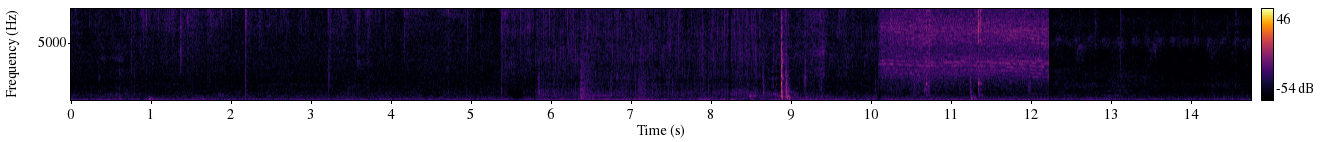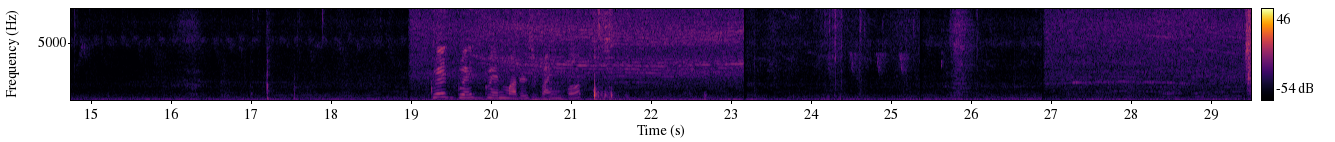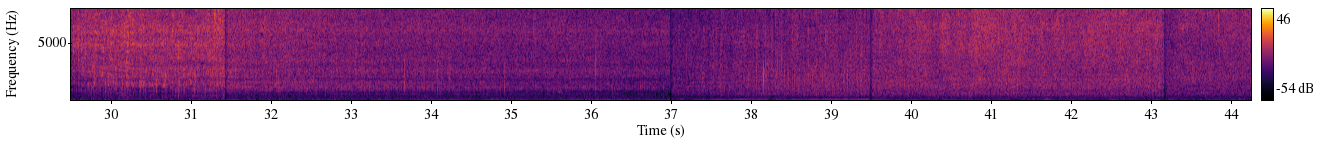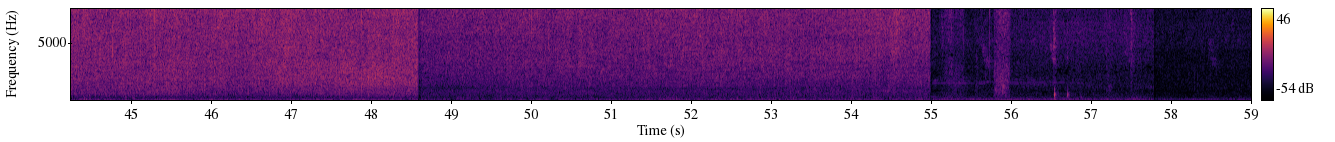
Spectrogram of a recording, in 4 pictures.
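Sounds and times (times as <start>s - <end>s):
greens sizzling in a wok: 3.2s - 12.3s, 18.9s - 23.2s, 26.9s - 55.0s.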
